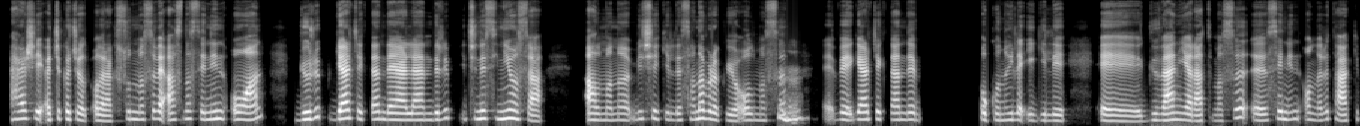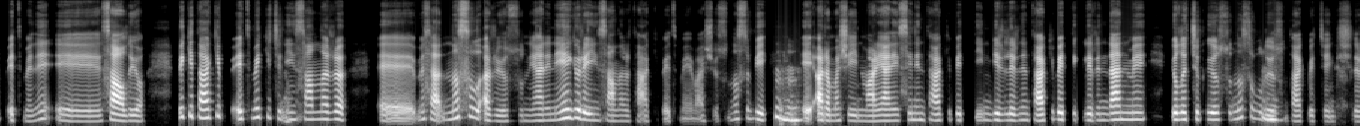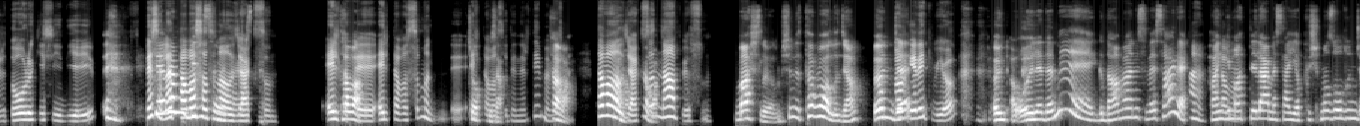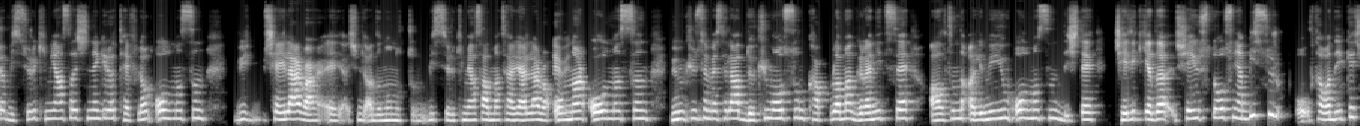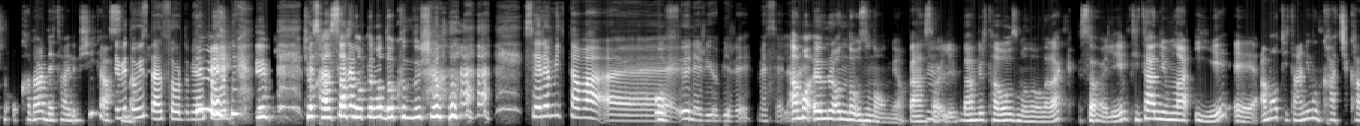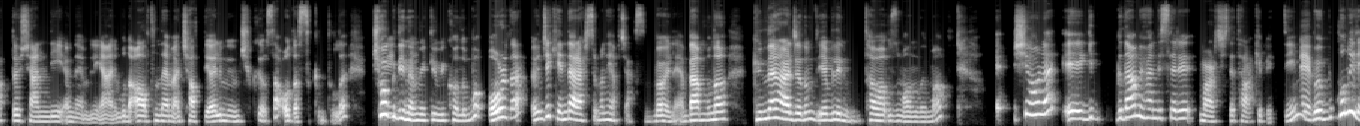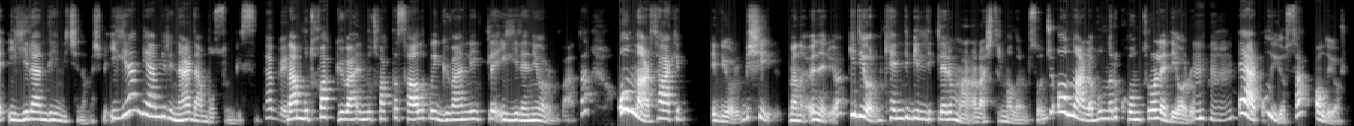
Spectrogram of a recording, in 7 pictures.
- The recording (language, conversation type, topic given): Turkish, podcast, Sosyal medyada samimi olmak senin için ne anlama geliyor?
- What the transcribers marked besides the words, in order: tapping; chuckle; chuckle; laughing while speaking: "tava diye"; chuckle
